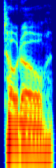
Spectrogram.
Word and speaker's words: Todo: So the name of our organization is the Todo Institute. We're an education and retreat center here in Vermont. And in Vermont, we're often referred to as the To-Do Institute because that first word, Todo, is spelled T-O-D-O.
